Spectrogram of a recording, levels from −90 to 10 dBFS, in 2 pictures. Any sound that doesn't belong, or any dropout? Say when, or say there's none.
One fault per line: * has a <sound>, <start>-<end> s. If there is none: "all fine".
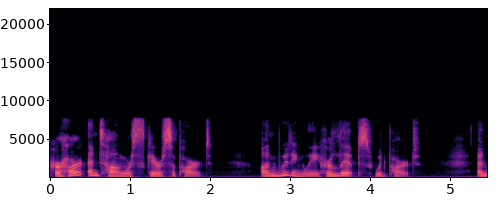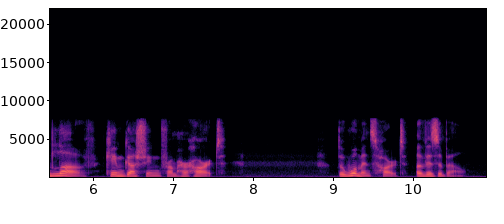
all fine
